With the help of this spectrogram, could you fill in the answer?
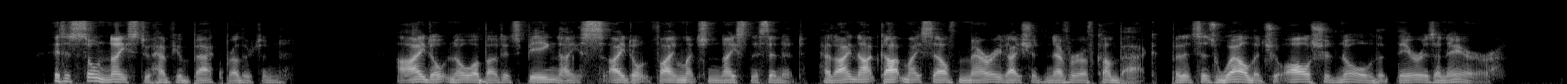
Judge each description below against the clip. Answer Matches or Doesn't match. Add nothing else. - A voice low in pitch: Matches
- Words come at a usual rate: Matches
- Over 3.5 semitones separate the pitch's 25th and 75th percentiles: Doesn't match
